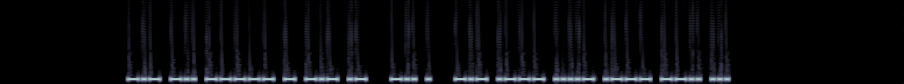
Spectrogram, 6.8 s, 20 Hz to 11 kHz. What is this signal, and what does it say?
Morse code, heard as a keyed tone, about 46 wpm, 700 Hz. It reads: KD0TKA DE KJ4JZS
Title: USA Callsign DE Callsign - 6 Characters - 45wpm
